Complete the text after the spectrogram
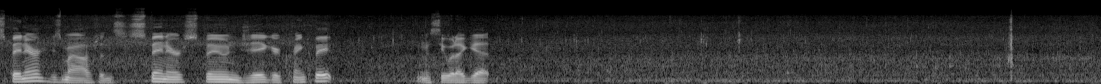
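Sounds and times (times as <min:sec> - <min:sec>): creek water running: 0:00.0 - 0:11.0.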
